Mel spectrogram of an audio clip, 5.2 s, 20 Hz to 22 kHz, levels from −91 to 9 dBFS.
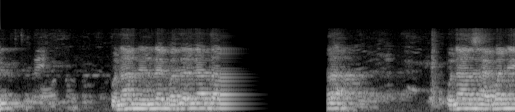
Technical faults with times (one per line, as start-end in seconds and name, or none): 2.21-3.29 call audio freeze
